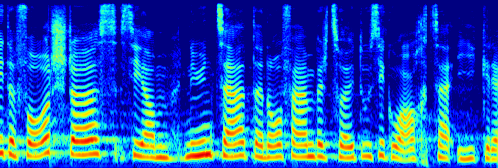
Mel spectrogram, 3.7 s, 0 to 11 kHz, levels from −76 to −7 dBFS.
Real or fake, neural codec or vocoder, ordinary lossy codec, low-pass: real; none; none; 9.9 kHz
